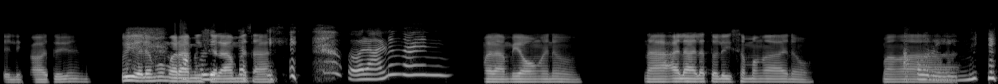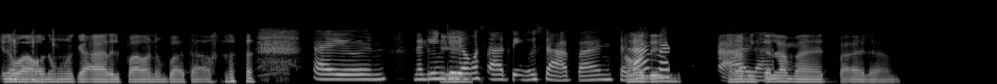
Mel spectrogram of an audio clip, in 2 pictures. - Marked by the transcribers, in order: laughing while speaking: "kasi"; laugh; chuckle; other background noise; tapping
- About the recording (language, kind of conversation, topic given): Filipino, unstructured, Paano mo ikinukumpara ang pag-aaral sa internet at ang harapang pag-aaral, at ano ang pinakamahalagang natutuhan mo sa paaralan?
